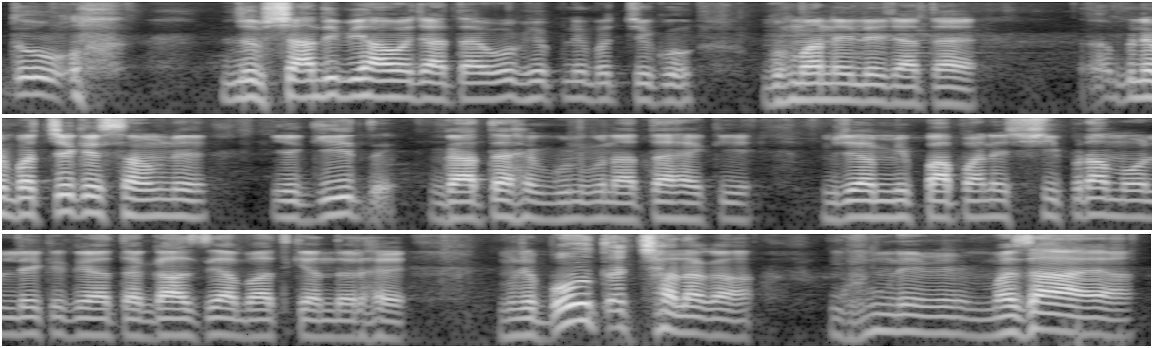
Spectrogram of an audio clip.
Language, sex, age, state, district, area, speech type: Urdu, male, 30-45, Uttar Pradesh, Ghaziabad, rural, spontaneous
